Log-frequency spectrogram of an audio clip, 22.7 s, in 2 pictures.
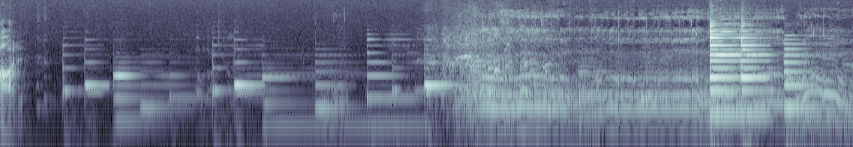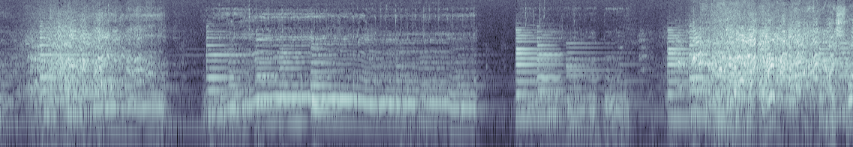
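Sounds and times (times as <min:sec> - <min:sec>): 
laughter: 0:05.8 - 0:08.2, 0:10.6 - 0:13.7, 0:20.3 - 0:22.7
man gargling a lullaby tune in a panel game contest: 0:06.2 - 0:11.7, 0:13.0 - 0:19.8.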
